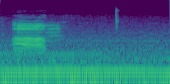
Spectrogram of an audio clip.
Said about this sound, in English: This is not a third time recording, so I'm having a fucking technical electrical interference issue with my fucking car.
